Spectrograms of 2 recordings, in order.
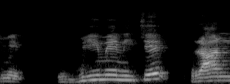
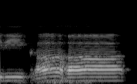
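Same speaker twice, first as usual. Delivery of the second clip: ordinary delivery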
